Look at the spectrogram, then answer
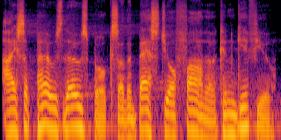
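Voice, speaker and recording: A cold aristocratic wizard father in a video game. He speaks with slow, disdainful drawl and expressive pitch, ringing in a long reverb. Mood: contemptuous.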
